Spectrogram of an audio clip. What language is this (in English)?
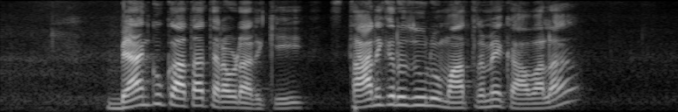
Telugu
